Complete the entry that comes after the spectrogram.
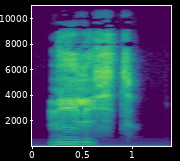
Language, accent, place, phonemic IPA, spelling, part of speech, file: French, France, Lyon, /ni.i.list/, nihiliste, adjective / noun, LL-Q150 (fra)-nihiliste.wav
- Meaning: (adjective) nihilist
